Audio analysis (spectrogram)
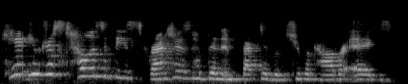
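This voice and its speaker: A high, animated young heroine played by a woman in a comic stage play, with faint noise behind her. She is spirited and exasperated, protective of her friends, and takes her time over words. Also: moderate pace, roomy sound.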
